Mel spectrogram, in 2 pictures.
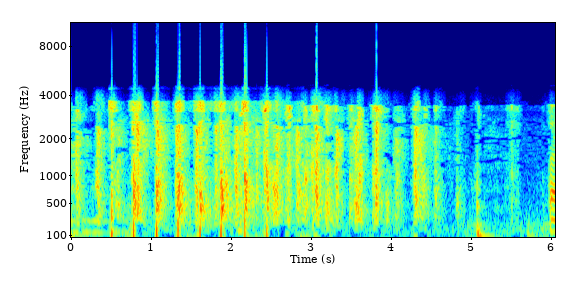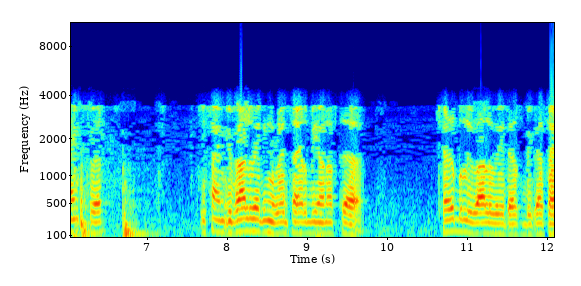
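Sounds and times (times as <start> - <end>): small audience applauding: 0.0 - 5.0.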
